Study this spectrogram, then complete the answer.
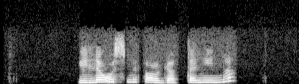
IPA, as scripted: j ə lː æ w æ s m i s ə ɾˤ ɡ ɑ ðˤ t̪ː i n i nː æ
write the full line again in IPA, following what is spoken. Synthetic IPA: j ə lː æ w æ s m i θ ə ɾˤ ɡ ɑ ðˤ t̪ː æ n i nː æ

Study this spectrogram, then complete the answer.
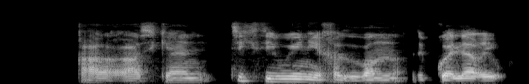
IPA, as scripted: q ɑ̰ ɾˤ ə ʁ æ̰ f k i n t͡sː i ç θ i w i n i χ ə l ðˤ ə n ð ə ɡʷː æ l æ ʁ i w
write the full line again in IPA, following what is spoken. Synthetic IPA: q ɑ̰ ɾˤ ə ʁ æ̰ s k æ n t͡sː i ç θ i w i n i χ ə l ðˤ ə n ð ə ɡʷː æ l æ ʁ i w

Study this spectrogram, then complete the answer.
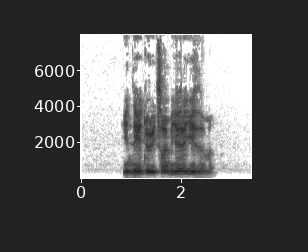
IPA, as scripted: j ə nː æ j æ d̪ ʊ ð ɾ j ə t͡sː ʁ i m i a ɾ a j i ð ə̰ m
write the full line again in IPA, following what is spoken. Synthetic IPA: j ə nː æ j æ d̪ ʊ ɾ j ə t͡sː ʁ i m j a ɾ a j i ð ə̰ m

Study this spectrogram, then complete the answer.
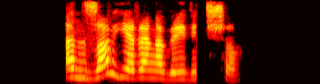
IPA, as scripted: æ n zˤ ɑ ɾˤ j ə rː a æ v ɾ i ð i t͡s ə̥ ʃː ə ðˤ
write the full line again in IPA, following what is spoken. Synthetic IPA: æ n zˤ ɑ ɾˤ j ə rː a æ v ɾ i ð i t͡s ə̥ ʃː ə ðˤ

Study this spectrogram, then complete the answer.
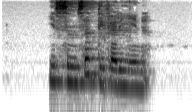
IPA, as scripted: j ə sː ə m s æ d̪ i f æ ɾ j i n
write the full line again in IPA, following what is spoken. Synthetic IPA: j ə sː ə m s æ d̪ i f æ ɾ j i n

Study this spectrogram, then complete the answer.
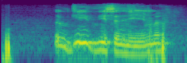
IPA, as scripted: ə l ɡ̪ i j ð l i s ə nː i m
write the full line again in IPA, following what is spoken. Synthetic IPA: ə l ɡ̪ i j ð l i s ə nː i m

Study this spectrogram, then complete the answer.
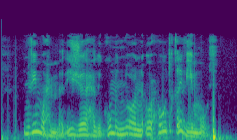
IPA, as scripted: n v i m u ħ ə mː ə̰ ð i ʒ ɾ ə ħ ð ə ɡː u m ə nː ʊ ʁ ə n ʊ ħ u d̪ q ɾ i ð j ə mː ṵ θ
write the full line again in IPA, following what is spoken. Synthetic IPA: n v i m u ħ ə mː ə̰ ð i ʒ ɾ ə ħ ð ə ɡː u m ə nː ʊ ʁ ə n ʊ ħ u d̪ q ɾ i v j ə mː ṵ θ

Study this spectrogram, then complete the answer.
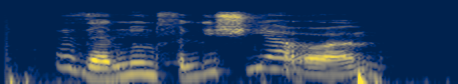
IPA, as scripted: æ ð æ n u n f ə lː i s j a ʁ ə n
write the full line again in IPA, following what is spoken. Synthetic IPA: æ ð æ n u n f ə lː i ʃ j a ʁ ə m

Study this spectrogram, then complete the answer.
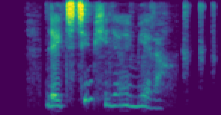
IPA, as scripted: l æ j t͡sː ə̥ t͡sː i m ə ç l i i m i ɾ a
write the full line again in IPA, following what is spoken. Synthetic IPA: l æ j t͡sː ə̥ t͡sː i m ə ç l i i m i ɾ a

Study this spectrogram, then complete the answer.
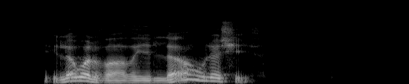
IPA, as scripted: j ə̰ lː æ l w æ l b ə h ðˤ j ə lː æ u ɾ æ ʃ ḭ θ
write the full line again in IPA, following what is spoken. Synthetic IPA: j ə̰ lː æ w æ l v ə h ðˤ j ə lː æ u l æ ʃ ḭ θ

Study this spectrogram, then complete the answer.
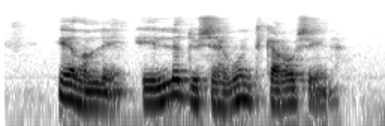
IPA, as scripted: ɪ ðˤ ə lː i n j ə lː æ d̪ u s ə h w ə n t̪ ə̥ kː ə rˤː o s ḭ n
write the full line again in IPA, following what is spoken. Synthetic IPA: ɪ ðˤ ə lː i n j ə lː æ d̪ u s ə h w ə n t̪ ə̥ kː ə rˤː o s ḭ n

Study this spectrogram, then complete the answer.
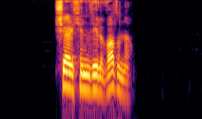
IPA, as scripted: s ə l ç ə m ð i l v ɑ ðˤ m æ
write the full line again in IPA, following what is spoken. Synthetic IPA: ʃ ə ɾ ç ə n ð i l v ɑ ðˤ n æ

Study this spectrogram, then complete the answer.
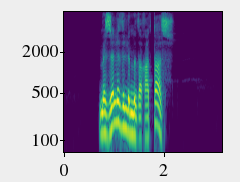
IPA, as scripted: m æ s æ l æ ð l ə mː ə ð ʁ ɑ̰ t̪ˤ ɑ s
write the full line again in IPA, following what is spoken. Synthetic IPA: m æ z æ l æ ð l ə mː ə ð ʁ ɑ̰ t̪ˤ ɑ s

